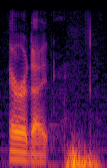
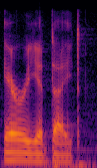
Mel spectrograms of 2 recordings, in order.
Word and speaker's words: erudite: They're just a Erudite. Erudite, not area-dite. That's It doesn't have that many syllables.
